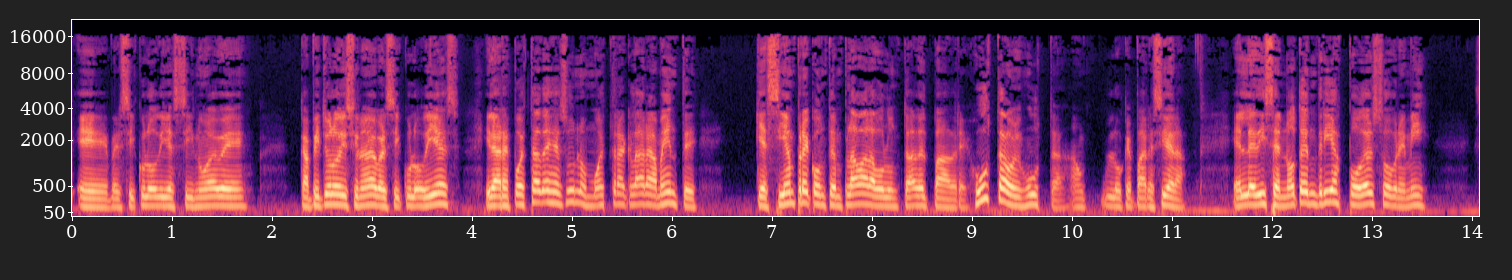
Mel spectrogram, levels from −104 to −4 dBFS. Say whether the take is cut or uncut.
uncut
